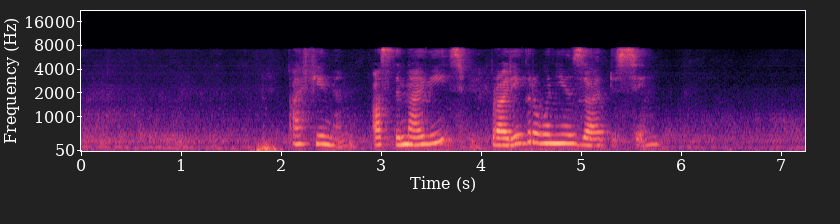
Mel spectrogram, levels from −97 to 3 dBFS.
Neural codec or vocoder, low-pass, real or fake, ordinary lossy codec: codec, 24 kHz, 0.9 kbps, WavTokenizer, small release; 7.2 kHz; fake; AAC, 48 kbps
